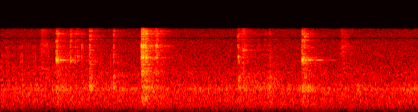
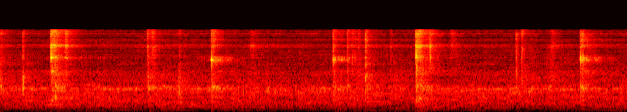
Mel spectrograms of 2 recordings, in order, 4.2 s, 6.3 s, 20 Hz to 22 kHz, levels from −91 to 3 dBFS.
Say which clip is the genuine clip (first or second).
first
